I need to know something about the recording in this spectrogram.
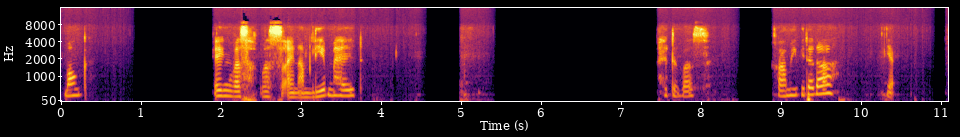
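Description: A young woman talks animatedly into a close microphone, in short bursts.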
